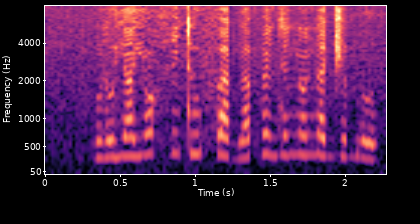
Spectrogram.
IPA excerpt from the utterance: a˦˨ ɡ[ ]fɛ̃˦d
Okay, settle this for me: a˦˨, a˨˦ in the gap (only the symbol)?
a˨˦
